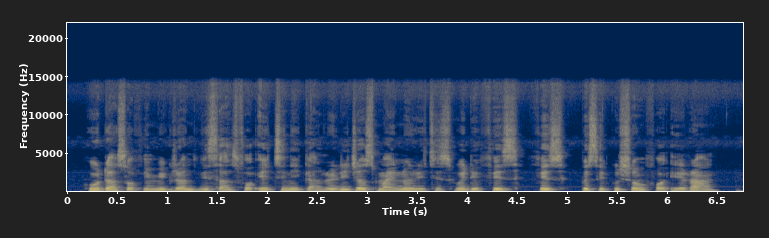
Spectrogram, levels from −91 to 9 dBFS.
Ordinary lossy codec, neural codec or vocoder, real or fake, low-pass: none; none; real; 14.4 kHz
